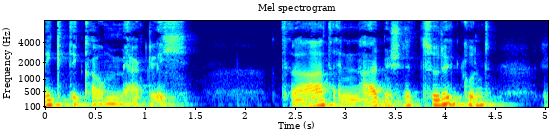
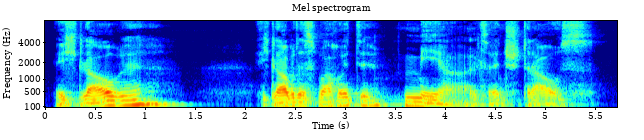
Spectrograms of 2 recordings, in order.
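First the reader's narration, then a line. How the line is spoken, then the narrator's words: Soft speech. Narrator (German): sagte er leise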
